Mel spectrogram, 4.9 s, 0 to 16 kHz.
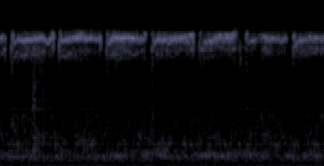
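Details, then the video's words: Hours-old pallid swift chick from a second brood demands food at a nest in Jerez de la Frontera, Spain, in 2022. Sustained high, hissing notes follow one another closely, roughly seven in under five seconds. "PRIMERAS CEBAS pollo de 2ª puesta - Vencejo pálido"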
